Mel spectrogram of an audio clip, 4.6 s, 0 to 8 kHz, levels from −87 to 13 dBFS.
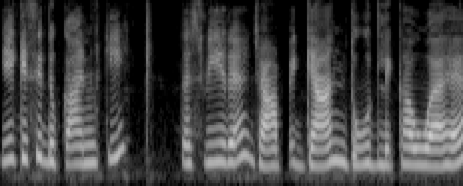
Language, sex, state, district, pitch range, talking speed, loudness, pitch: Hindi, female, Uttar Pradesh, Gorakhpur, 240-295 Hz, 170 wpm, -19 LUFS, 265 Hz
